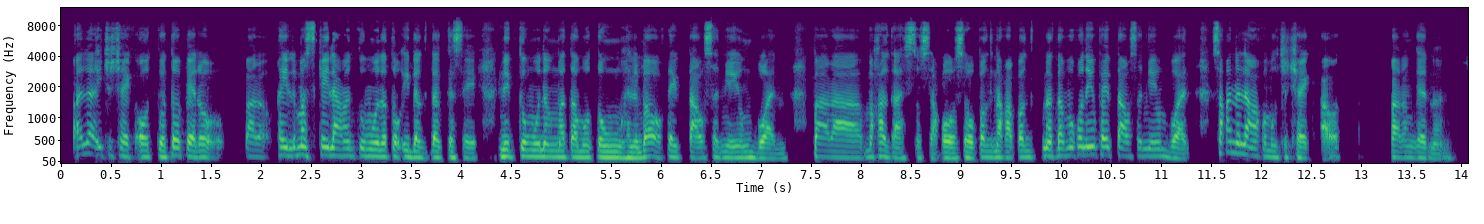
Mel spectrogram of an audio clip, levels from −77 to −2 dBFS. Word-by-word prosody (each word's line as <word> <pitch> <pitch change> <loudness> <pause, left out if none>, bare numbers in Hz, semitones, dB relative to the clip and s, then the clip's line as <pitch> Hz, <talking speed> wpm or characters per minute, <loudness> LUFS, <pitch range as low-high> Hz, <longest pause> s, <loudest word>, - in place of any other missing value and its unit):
hala, - - -1
iche-checkout 150 -5 -1
ko 140 - +2
'to 170 +6 +2
pero 470 - 0 0.2
para - - -4
kaila 175 0 +1
mas 185 - +3
kailangan 165 -3 +2
ko 165 - -2
muna 150 -1 +2
'tong 140 - -1
idagdag 125 -3 +1
kasi 120 -3 0 0.2
need 150 -2 +2
ko 150 -2 +1
munang 145 -1 +1
matamo 135 -1 +1
'tong 130 -1 +3
halimbawa, 135 +4 +2
5,000 125 -1 0
ngayong 125 0 -1
buwan 110 -3 +1 0.3
para 130 -3 0
makagastos 120 -5 0
ako. 120 -2 +2
So, 120 0 +4
'pag 130 +2 -2
nakapag 130 +1 +1 0.2
natamo 160 +2 +1
ko 185 - +1
na 180 - +5
yung 185 - -5
5,000 160 -3 -1
ngayong 155 0 -3
buwan 120 - +1 0.2
saka 240 +2 +1
nalang 200 -7 +3
ako 140 -3 -4
magche-checkout, 120 -2 -1 0.5
parang 125 -2 -1
gano'n. 115 0 -4
135 Hz, 180 wpm, -22 LUFS, 125-155 Hz, 0.5 s, na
